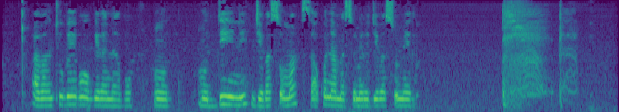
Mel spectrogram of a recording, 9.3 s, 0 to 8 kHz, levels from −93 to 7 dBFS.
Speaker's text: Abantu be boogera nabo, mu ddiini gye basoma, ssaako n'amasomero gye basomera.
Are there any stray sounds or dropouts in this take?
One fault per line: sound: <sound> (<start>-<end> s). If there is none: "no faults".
sound: cough (7.5-8.7 s)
